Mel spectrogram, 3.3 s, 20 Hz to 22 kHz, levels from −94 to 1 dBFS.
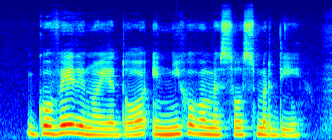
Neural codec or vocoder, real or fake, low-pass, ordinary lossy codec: none; real; 19.8 kHz; none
